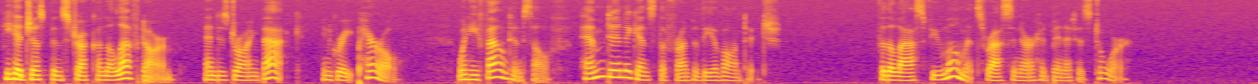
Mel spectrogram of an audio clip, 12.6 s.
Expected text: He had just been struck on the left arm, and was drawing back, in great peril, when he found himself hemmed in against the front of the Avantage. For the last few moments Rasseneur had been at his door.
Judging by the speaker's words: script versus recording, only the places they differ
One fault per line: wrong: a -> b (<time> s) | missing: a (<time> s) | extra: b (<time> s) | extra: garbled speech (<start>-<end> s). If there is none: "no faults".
wrong: was -> is (2.2 s)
